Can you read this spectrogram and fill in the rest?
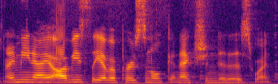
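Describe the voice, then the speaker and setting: A woman's voice: medium pitch, level tone, fast talker, creaky. Female guest painter, casual and outspoken, mid-range voice over faint music. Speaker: guest painter reviewing photographs. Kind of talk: casual chat.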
